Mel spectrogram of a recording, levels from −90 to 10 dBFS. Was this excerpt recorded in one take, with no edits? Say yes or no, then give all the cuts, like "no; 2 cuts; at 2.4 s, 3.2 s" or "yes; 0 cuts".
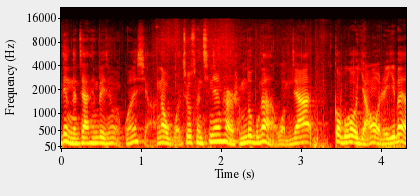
no; 1 cut; at 3.3 s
